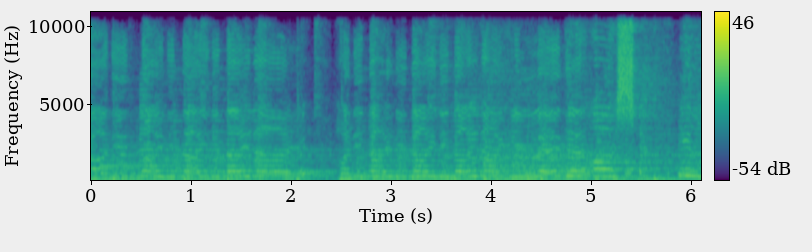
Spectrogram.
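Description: Turkish pop song playing: a singer's wavering melody over a steady drum beat.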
